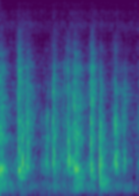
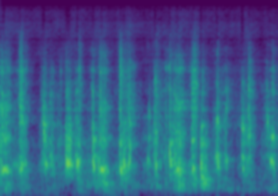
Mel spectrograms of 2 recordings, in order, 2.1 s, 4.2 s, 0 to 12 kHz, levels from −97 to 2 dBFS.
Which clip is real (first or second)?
first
